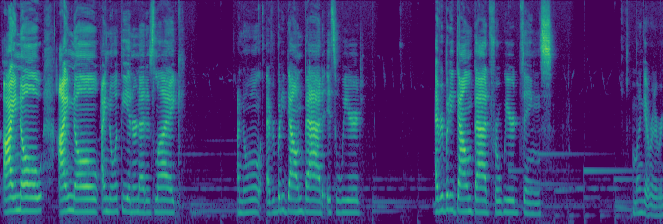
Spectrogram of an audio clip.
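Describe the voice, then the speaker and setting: Woman, bright voice, slow pace, casual livestream chat, playful, repetitive phrasing, music behind. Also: medium pitch. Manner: playful, repeats phrases for comic effect. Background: background music.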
